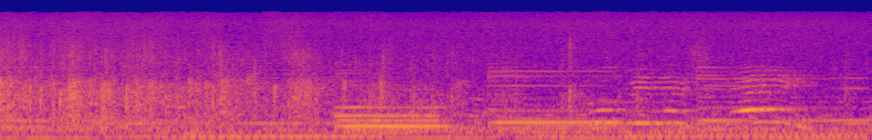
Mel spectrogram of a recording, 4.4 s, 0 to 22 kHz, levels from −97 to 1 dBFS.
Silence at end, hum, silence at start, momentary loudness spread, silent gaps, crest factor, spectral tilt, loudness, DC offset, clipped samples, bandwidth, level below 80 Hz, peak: 0 s; none; 0 s; 5 LU; none; 16 dB; -4.5 dB/octave; -30 LUFS; under 0.1%; under 0.1%; 16 kHz; -40 dBFS; -14 dBFS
